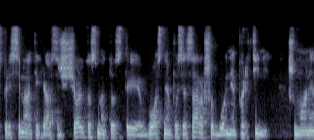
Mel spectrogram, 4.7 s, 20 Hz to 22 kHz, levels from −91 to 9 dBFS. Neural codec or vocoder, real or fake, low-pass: none; real; 9.9 kHz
